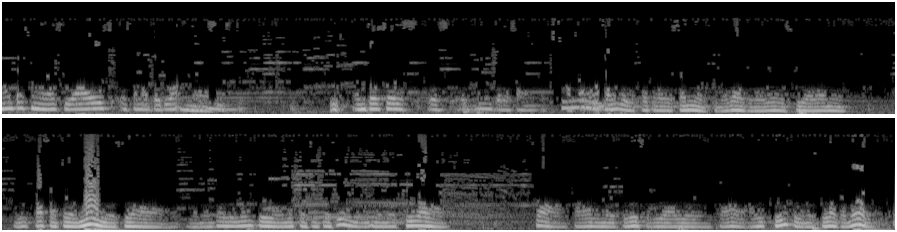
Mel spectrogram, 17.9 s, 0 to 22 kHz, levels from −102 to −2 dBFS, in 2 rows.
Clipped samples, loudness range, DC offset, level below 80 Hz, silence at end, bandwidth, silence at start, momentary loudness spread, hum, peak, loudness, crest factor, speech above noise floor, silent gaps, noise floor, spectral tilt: under 0.1%; 5 LU; under 0.1%; -58 dBFS; 0 s; 12 kHz; 0 s; 15 LU; none; -18 dBFS; -38 LUFS; 20 dB; 21 dB; none; -59 dBFS; -8.5 dB/octave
